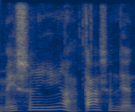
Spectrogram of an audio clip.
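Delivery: high-pitched imitated demand; mock manager pressing the dealer; insistent demand. Retold manager demanding more volume.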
